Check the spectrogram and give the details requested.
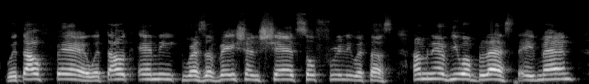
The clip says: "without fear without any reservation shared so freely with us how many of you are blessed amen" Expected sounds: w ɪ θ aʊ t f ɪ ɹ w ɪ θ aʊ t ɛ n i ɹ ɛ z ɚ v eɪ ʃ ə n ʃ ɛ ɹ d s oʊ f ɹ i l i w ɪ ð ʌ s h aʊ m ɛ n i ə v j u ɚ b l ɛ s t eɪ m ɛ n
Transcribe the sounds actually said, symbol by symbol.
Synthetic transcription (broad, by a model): w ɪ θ aʊ t f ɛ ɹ w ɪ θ aʊ t ɛ n i ɹ ɛ z ɚ v eɪ ʃ ə n ʃ ɛ ɹ d s oʊ f ɹ i l i w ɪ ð ʌ s h aʊ m ɛ n i ə v j u ɚ b l ɛ s t eɪ m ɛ n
